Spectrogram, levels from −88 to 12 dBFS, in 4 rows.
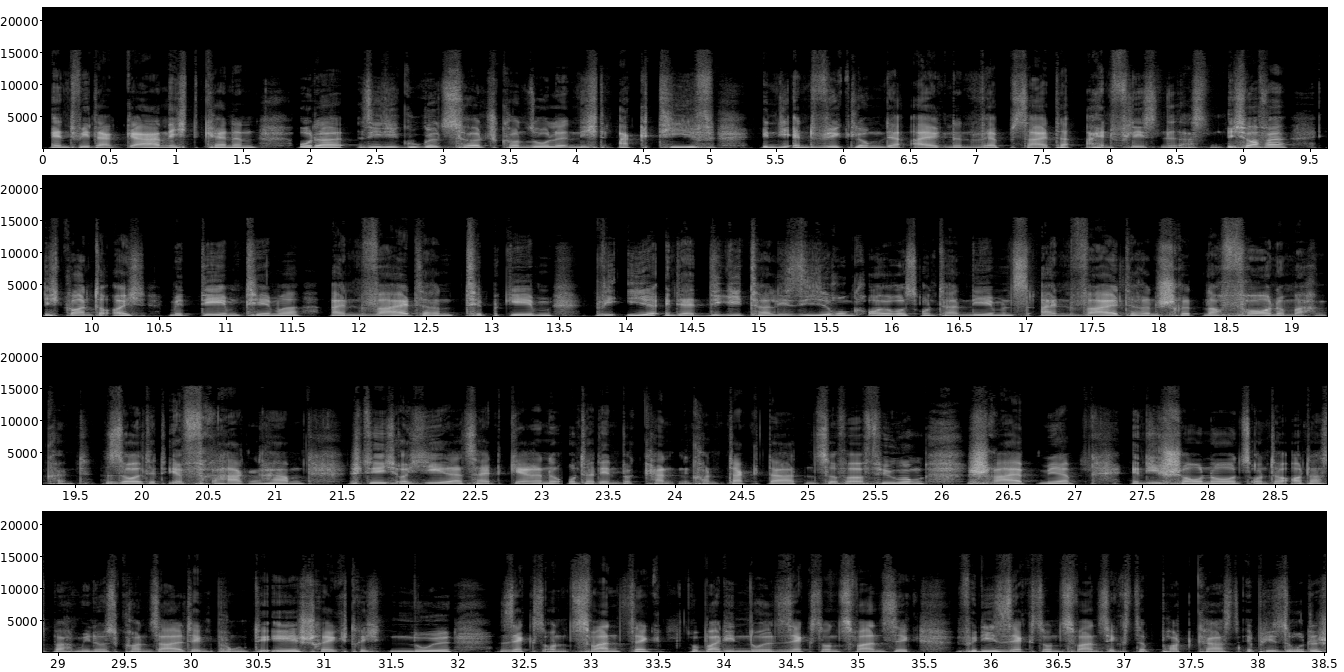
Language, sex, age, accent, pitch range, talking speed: German, male, 40-59, German, 105-140 Hz, 115 wpm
